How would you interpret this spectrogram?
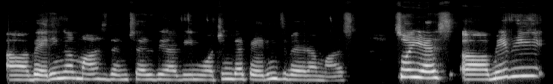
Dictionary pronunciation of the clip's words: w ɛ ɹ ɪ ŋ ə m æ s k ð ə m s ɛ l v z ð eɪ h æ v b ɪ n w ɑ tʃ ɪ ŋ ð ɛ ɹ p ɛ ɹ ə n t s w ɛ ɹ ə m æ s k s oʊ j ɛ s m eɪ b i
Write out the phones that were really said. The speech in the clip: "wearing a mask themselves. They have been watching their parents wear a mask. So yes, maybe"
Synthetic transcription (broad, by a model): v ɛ ɹ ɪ ŋ ə m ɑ s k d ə m s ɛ l z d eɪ h æ v b ɪ n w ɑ tʃ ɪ ŋ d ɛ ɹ p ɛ ɹ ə n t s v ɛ ɹ ə m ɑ s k s oʊ j ɛ s m eɪ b i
